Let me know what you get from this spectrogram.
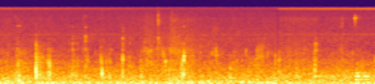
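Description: Faint, close-miked chewing of soft chocolate fudge cake, with a scatter of small mouth clicks and smacks.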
